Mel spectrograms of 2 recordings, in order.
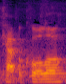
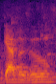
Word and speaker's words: capicola: We're also gonna put some capicola or gabagoo, if you are weird and are from New York and say it like that.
